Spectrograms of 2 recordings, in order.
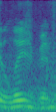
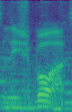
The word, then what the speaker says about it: Lisboa: Why did I say Lisbon? Lisbon, welcome to Lisbon. We actually learned that the way to pronounce this place is Lisboa, so I guess that's why it came out.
